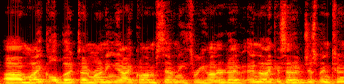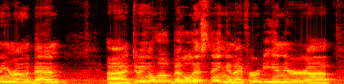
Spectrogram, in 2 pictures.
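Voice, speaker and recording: A man's voice: a little high, steady tone, brisk, a little hiss or hum. A man chatting casually as an amateur radio operator, repeating himself and spelling call signs phonetically. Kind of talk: casual ham radio contact.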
